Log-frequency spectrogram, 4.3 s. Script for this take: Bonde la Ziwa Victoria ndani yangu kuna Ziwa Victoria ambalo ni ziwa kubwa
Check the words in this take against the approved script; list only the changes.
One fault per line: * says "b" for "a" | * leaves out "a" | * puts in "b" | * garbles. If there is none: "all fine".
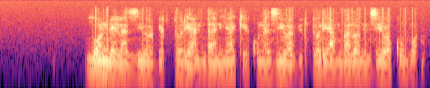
* says "yake" for "yangu"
